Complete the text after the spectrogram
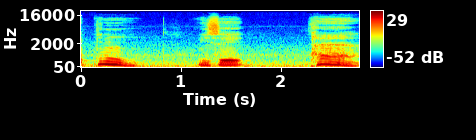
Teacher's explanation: when E is pronounced in pin and A is pronounced in pan, this E and A are nasalized. It is because of the following n sound, which is nasal. This E and A sound becomes nasal, and as a result these are represented by these symbols or this transcription.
